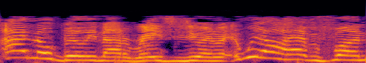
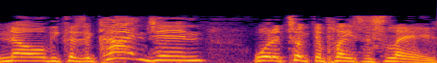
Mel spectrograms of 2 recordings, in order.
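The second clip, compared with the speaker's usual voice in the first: ordinary talk, nothing marked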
